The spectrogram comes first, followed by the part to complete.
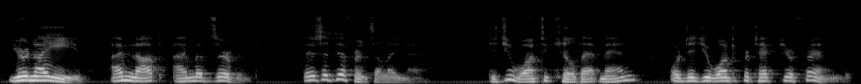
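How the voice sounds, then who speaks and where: A man's voice: on the high side, animated, moderate pace, dark tone. A man voicing a lonely mountain man who talks in terse, guarded lines.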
